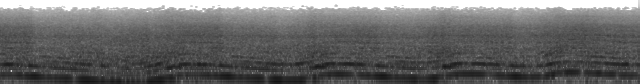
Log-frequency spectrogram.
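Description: Toyota Yaris four-cylinder engine revved repeatedly through an aftermarket NDK Pro-Drift muffler, with the stock resonator and header still fitted. The pitch climbs and falls back about every one and a half to two seconds. The exhaust note is still soft and mellow, which is put down to the long, large stock resonator.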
